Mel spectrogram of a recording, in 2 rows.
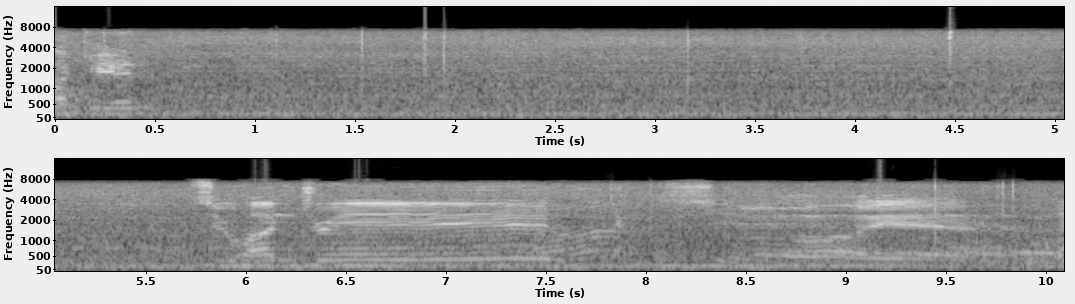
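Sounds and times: car engine drone: 0.0 - 10.0
wind and road noise: 0.0 - 10.0.

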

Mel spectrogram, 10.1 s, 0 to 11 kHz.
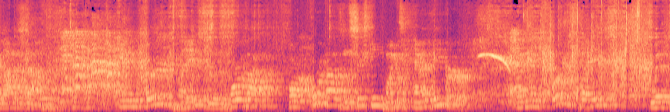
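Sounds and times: man talking into a microphone: 0.0 - 10.0.

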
